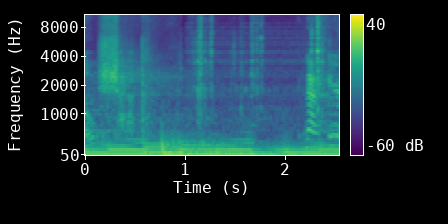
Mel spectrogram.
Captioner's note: slide projector clicks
